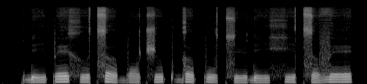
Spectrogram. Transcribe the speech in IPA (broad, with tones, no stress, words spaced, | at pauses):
ɗi˨pe˦xɯ˨t͡sə˦˨ bɔ˨t͡ʃɯ˧p ɡə˦˨ pu˧ t͡sy˨ɗi˨xi˧t͡sə˧ ve˦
